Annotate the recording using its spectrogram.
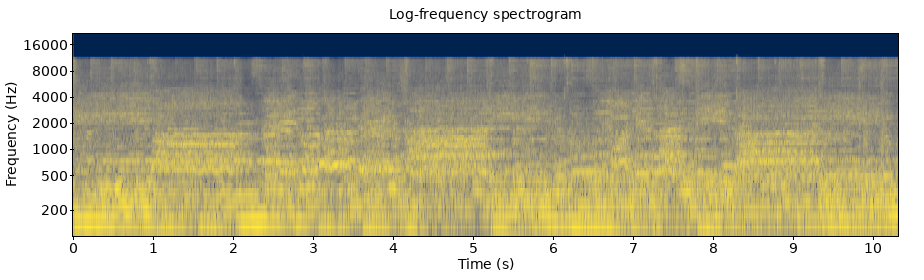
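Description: A group of voices singing a song together to live fiddle and guitar accompaniment, over a bass line that moves to a new note about every half second.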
